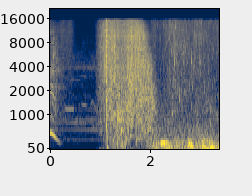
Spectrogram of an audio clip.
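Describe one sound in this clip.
Water splashes loudly as a body dives in.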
